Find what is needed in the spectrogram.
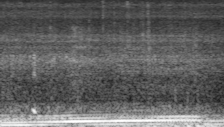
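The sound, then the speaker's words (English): A car engine revs loudly and steadily, its deep droning tone rising slightly in pitch over about two seconds with no voices present. “What a stupid car.”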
